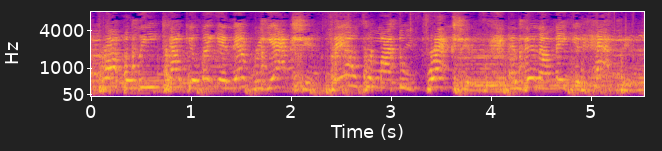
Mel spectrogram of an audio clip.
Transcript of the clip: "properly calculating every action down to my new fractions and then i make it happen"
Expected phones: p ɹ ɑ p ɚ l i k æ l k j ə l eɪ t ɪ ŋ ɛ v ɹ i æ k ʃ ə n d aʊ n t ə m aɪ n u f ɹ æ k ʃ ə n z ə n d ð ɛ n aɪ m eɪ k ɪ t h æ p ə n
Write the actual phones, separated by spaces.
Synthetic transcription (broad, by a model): p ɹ ɑ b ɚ l i k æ l k j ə l eɪ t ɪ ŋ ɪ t ɹ i æ k ʃ ə n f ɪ l t ə m aɪ n u f ɹ æ k ʃ ə n z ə n ð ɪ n aɪ m eɪ k ɪ t h æ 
